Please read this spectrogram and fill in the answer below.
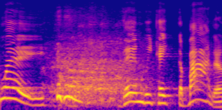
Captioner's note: audience laughing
